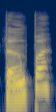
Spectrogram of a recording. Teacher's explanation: O M apenas nasaliza o A.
